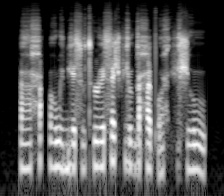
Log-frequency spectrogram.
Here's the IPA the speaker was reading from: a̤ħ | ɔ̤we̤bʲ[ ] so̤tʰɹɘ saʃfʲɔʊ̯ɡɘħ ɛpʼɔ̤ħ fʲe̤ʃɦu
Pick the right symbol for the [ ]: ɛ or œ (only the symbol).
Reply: ɛ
